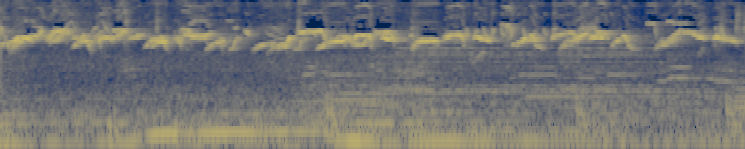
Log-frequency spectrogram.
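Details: Moulting Chinese hwamei in a singing contest, delivering a continuous, loud stream of fast warbled and whistled phrases with repeated rising-and-falling notes, a faint low hum underneath.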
